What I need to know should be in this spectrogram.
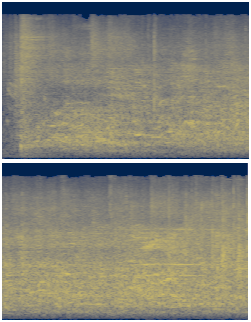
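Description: A large band plays loudly in a big echoing hall.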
